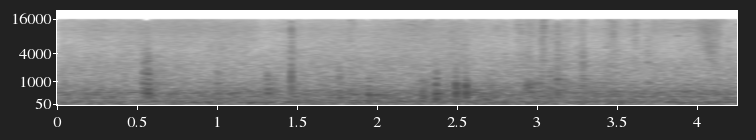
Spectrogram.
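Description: Faint room tone of a large church with scattered small taps and clicks of people moving about, and a quick run of three taps about two and a half seconds in.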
